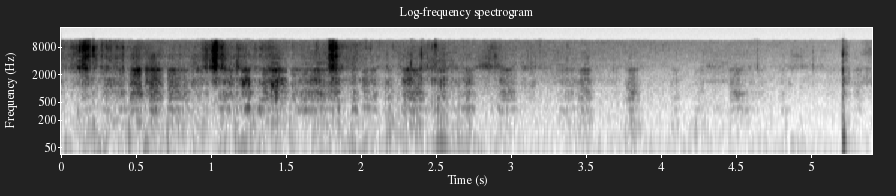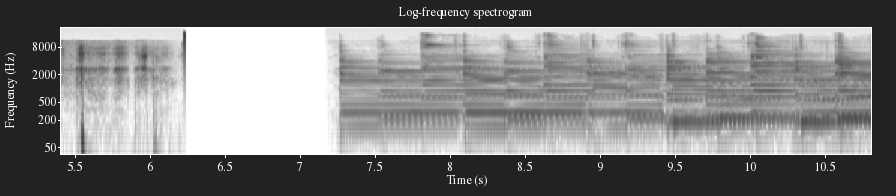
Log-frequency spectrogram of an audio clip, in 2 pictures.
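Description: Dry branches and brush scraping, crackling and snapping as a canoe is carried through deadfall on an uncleared portage trail, with many sharp clicks, slowly fading. After a second of dead silence, music begins about seven seconds in.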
